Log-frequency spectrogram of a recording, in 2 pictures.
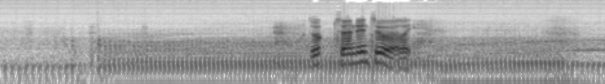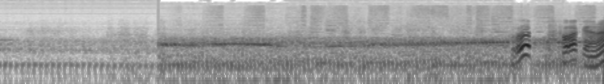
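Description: Other go-kart engines buzz past nearby.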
